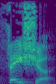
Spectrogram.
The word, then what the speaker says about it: fascia: Fascia is how it's pronounced.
